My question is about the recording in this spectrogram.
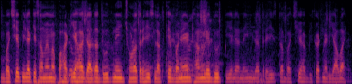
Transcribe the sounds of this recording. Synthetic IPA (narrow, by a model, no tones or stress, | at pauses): bɐtːt͡ʃʰjapilakesɐməjmẽpɐɦaʈijaɦɐd͡ʒjaːd̪ad̪uːd̪nɐɦĩd͡ʒʱoːɽ̃ət̪ɾɐɦislɐɡt̪ʰebɐnẽɖʱɐ̃ŋɡled̪uːd̪̚pielenɐɦĩmɪlət̪ɾɐɦist̪ɐbɐːt͡ʃʰjaɦɐbɪkəʈnɐɾijaːʋaːj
